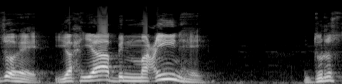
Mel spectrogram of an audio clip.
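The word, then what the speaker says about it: یحییٰ بن مَعین: تو یہاں سے یہ بات واضح ہو گئی کہ درست تلفظ جو ہے یحییٰ بن معین ہے. درست تلفظ جو ہے وہ یحییٰ بن معین نہ کہ یحییٰ بن معین ہے.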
